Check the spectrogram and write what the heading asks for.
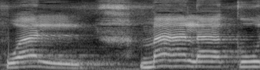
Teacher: Baca jelas lam sukunnya. [musik] Serta ditunaikan sifat tawasnya yaitu mengalir sedang. Alirkan sedang suara lam.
